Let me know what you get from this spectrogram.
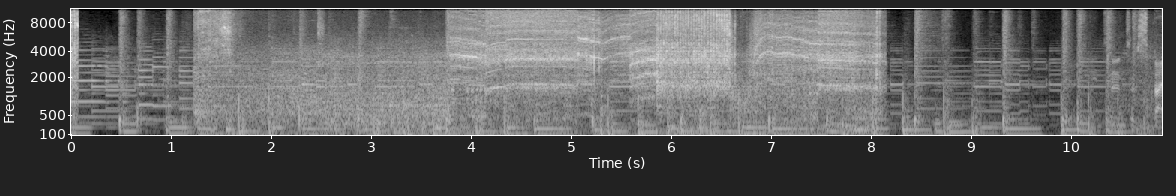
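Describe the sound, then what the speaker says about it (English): A power drill drives metal screws into a wall garden panel, whirring loudly in repeated bursts close by, with brief pauses and clicks between screws and a voice speaking underneath. "we'll be using metal screws to attach these"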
